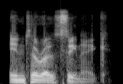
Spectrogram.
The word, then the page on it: interoceanic: British English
